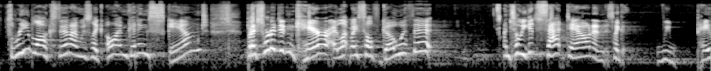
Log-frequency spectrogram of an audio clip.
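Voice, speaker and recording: Animated high-voiced American woman in a hall. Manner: informal, frequent "like" as filler, laughs while telling. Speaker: minister and guest on a panel. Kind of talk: animated personal storytelling. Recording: echoey hall with long reverb.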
